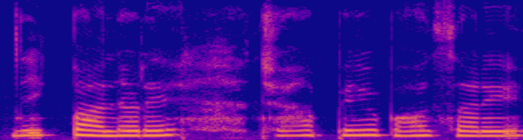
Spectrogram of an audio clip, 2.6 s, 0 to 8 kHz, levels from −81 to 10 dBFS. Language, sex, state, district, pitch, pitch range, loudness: Hindi, female, Himachal Pradesh, Shimla, 275 Hz, 260-285 Hz, -18 LUFS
